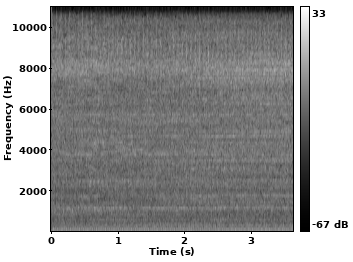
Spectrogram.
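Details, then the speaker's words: 1984 Porsche 944 NA, idling at 900 rpm with 4.5 bar oil pressure, wideband O2 fitted and decent fuel pressure: steady, even idle with smooth low drone, no knocks or misses; idling really well, normal. "right now it's idling really well uh 4 and 1 half bar of oil pressure 900 RPM"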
